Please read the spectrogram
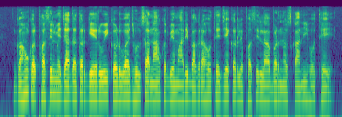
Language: Chhattisgarhi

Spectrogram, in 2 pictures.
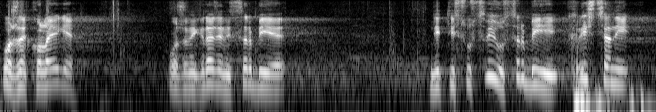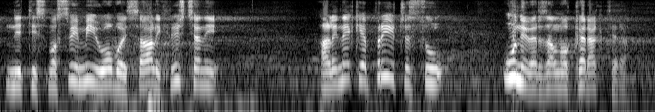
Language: Serbian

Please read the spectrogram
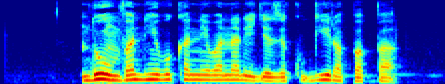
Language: Kinyarwanda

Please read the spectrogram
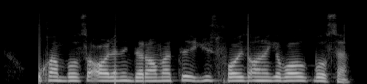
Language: Uzbek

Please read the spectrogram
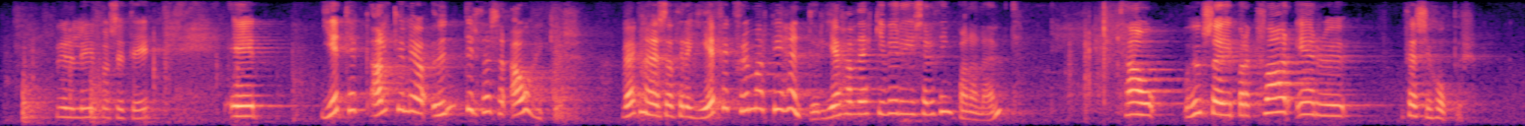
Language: Icelandic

